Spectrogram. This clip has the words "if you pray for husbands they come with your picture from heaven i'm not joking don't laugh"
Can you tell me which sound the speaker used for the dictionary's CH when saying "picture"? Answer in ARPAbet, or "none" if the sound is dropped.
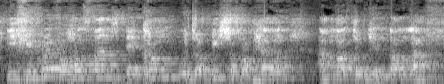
SH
